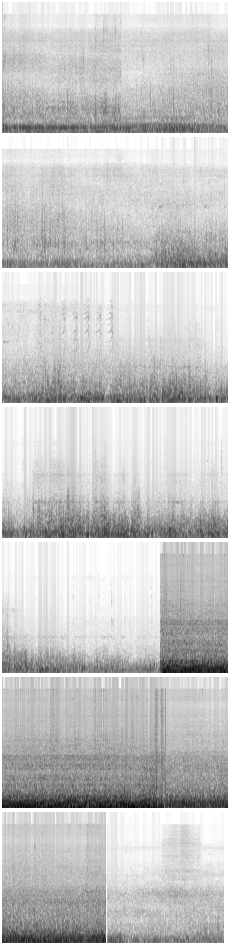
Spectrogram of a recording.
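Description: Car engine and road noise, with a much louder stretch of driving noise that starts suddenly about two-thirds of the way in and cuts off sharply near the end.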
